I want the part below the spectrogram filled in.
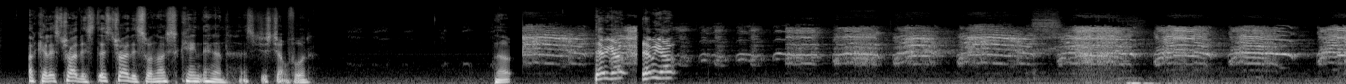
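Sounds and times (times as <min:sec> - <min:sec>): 
speech: 0:00.3 - 0:03.2, 0:05.0 - 0:05.3, 0:05.9 - 0:06.9
foxes screaming during mating: 0:05.2 - 0:13.4.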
